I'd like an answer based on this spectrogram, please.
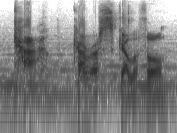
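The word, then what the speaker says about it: Caras Galadhon: So in Elvish, C is always pronounced like a K. So it's like a harsh sound, like Carasgalathon.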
